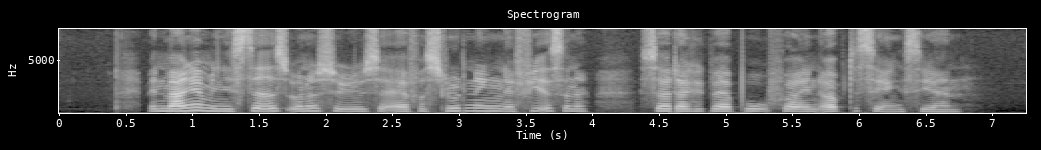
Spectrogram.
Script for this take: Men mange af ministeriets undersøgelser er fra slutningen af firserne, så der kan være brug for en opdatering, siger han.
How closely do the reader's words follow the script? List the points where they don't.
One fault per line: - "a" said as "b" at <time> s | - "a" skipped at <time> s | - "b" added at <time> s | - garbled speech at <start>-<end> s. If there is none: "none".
none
